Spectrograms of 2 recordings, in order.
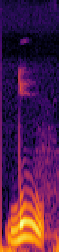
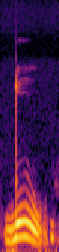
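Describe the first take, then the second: The two takes are said the same way.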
